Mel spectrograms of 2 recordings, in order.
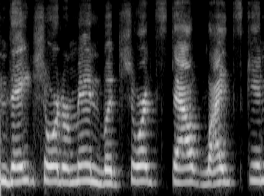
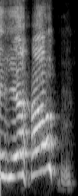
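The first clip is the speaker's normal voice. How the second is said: smug gotcha; 7 semitones higher, 4 dB louder than usual. Retold or imitated. Retold gotcha reply.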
